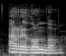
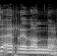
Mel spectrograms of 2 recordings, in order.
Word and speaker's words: Arredondo: Arredondo. – Arredondo. Oh, okay. – That's a tongue twister. – Yeah, Arredondo. – Yeah, it's Arredondo. – Okay, you got to roll your R's.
